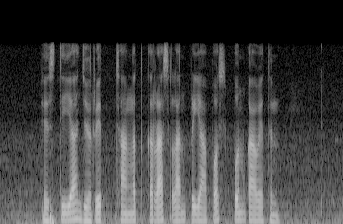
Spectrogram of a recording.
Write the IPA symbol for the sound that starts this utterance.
h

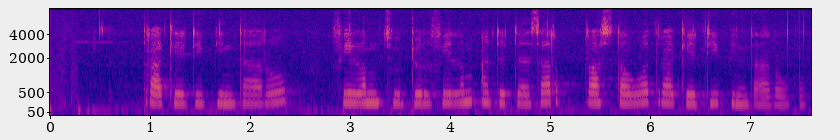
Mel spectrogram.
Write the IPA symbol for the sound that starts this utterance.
t̪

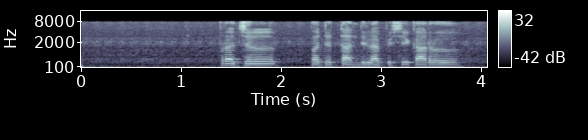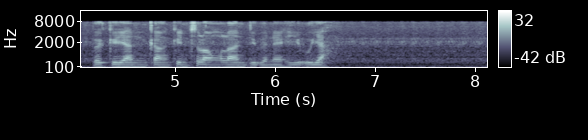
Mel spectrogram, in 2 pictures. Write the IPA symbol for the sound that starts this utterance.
p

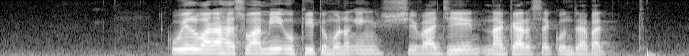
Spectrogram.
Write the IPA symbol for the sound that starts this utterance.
k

